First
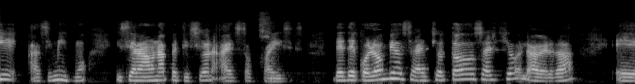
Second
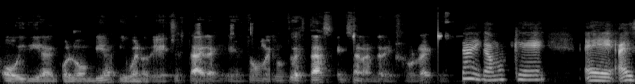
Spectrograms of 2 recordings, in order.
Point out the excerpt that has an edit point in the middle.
second; 1 cut; at 4.6 s

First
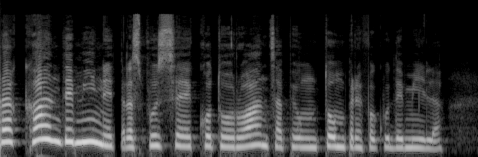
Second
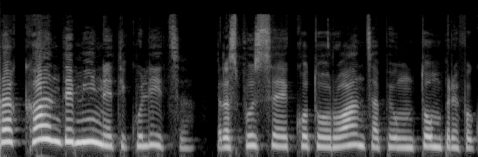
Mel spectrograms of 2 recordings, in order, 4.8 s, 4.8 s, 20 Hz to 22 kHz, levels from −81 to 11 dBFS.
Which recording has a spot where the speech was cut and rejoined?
first; 1 cut; at 1.1 s

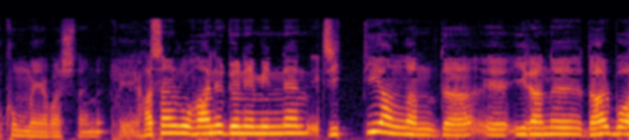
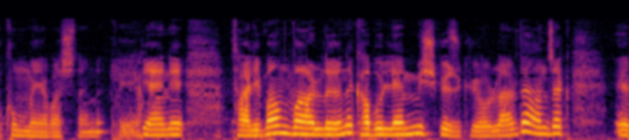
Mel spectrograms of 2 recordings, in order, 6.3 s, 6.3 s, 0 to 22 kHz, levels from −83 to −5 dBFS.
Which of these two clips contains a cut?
second; 1 cut; at 1.4 s

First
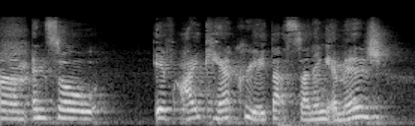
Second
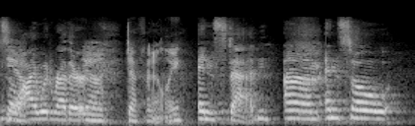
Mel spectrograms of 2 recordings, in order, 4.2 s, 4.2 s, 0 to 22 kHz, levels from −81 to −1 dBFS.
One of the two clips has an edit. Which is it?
second; 2 cuts; at 1.2 s, 2.8 s

